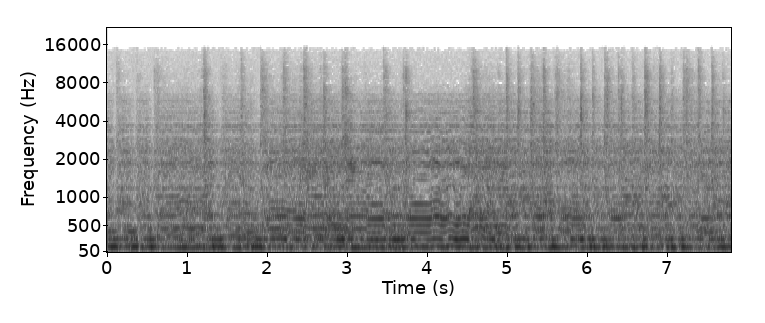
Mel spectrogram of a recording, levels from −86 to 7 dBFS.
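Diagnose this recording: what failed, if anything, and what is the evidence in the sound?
Video or display buzz enters at the analogue wiring. A steady 75 Hz buzz with hash runs throughout, roughly 25 dB below the signal. A screen's field rate is coupling into the audio path.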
